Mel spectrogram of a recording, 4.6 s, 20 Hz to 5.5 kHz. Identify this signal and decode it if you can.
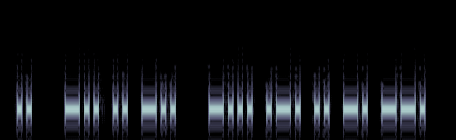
Morse code, heard as a keyed tone, about 25 wpm, 600 Hz. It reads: I DID BRING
